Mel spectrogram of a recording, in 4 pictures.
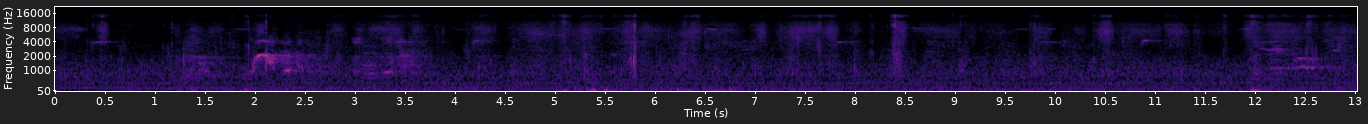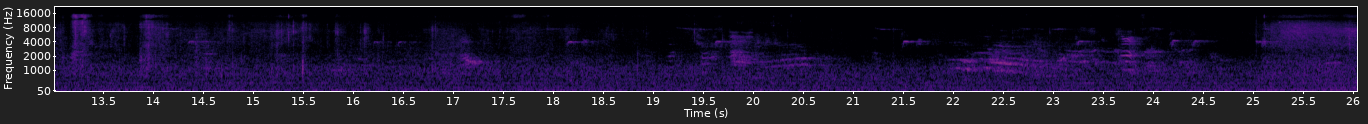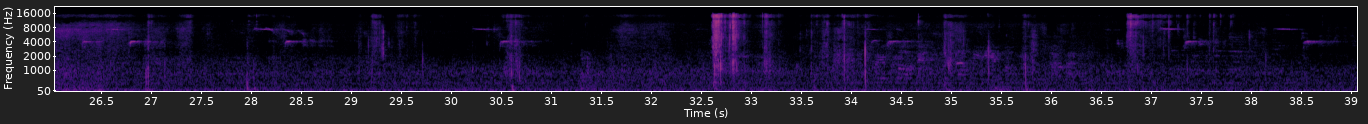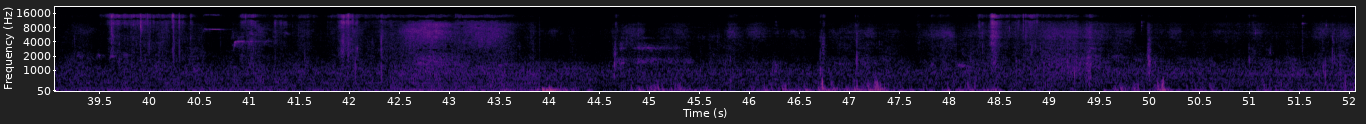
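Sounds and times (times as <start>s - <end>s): faint bird chirps: 1.3s - 14.8s.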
